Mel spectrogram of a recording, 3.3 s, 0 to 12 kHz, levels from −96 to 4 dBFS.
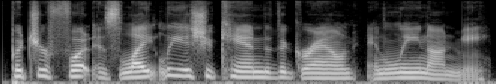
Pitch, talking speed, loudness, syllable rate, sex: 180 Hz, 270 wpm, -17 LUFS, 5.1 syllables/s, female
